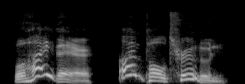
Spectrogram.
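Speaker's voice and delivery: goofy jester voice with swooping sing-song pitch. In a game, a player answers who came along and introduces the jester: Poltroon court jester voice. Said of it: "I immediately regret letting you voice this character".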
